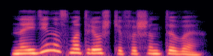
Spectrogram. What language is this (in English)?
Russian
